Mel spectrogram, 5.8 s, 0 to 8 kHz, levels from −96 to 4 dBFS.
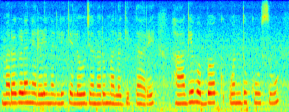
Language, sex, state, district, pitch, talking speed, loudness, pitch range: Kannada, female, Karnataka, Bidar, 250 Hz, 95 wpm, -15 LUFS, 240-255 Hz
